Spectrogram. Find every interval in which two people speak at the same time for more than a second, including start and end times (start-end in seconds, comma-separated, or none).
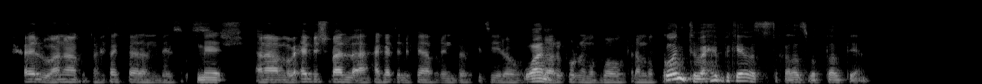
none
